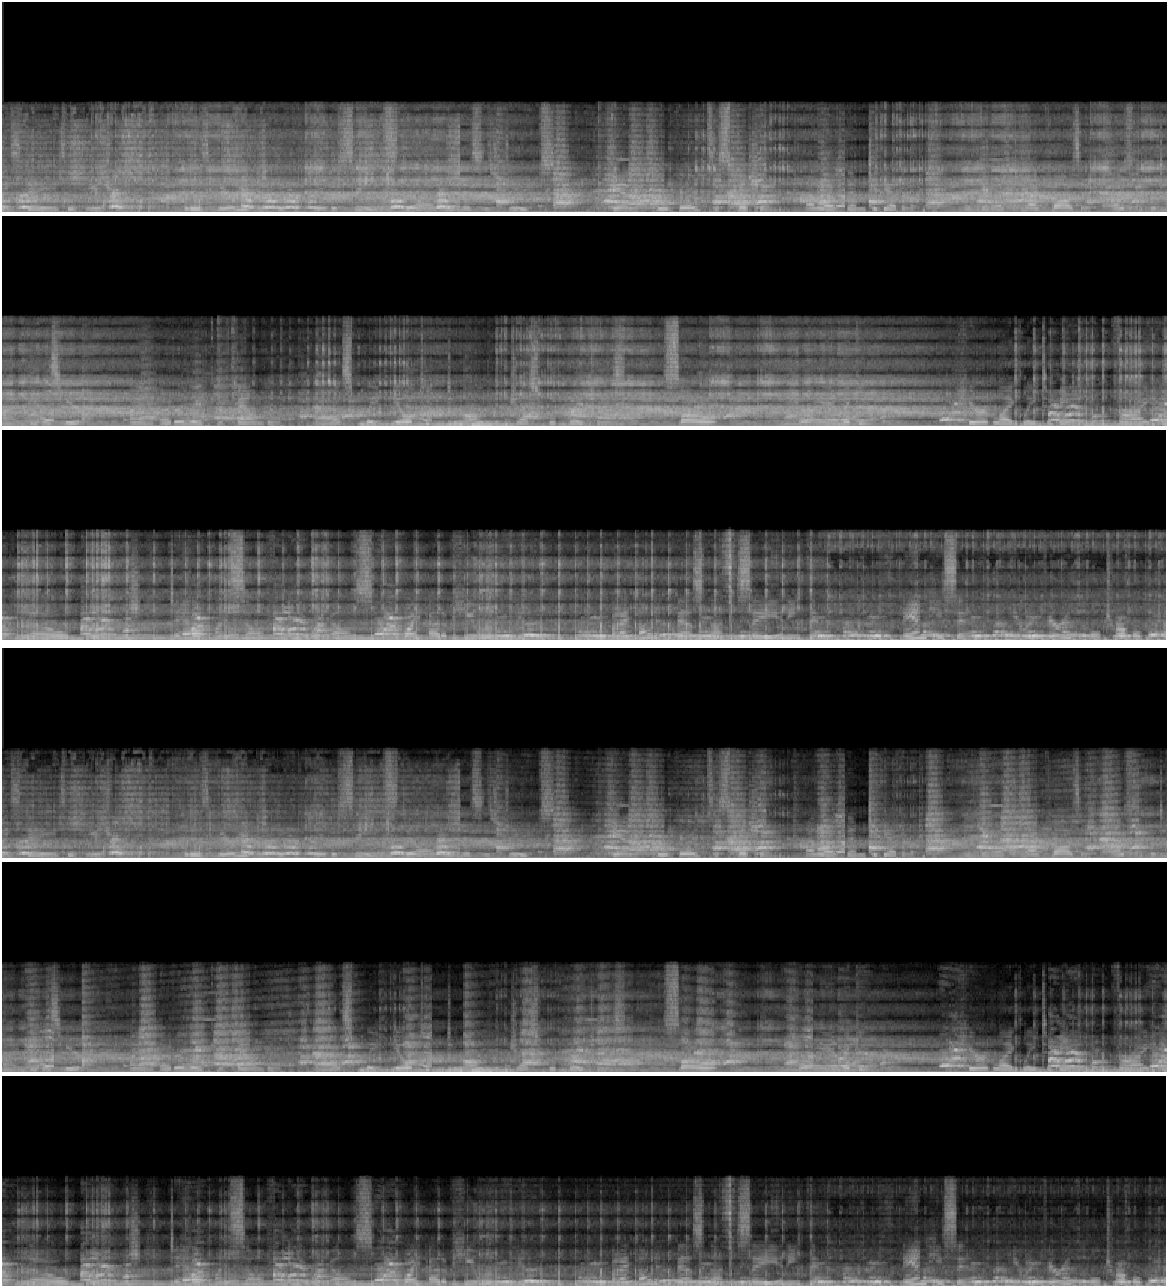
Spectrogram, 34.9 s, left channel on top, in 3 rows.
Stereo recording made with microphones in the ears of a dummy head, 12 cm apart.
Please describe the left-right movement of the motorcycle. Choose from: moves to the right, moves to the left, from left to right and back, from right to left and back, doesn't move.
doesn't move.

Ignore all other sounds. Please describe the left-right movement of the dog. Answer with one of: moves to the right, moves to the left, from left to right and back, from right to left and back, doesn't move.
from left to right and back.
